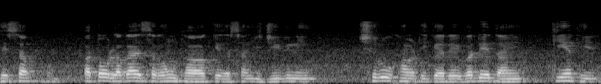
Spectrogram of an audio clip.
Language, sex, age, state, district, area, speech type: Sindhi, male, 45-60, Madhya Pradesh, Katni, rural, spontaneous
